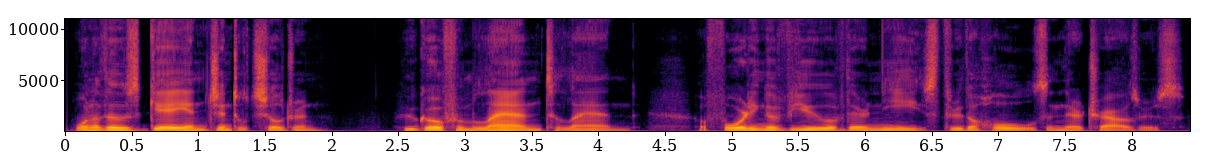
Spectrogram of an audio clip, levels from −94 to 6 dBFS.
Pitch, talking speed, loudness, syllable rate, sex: 90 Hz, 180 wpm, -18 LUFS, 4.5 syllables/s, male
